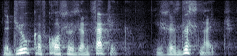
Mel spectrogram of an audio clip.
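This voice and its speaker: A middle-aged man giving a university lecture on literature, slow and emphatic. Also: on the low side, lively intonation, husky. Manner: slow, deliberate, emphatic delivery.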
